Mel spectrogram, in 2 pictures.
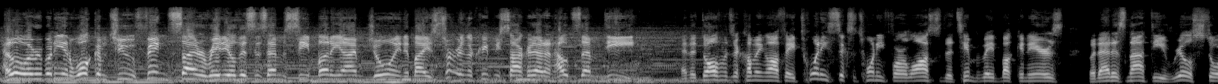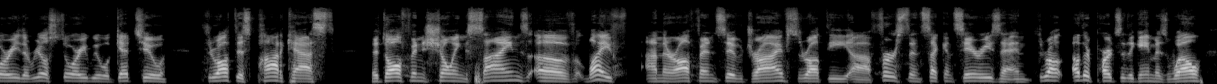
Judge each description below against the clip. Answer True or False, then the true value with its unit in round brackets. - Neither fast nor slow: True (195 wpm)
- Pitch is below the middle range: False (165 Hz)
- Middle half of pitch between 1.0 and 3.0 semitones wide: False (4.8 semitones)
